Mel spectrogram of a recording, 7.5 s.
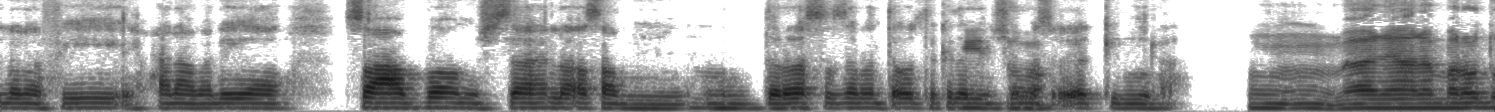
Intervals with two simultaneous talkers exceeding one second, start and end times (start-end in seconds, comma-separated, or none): none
